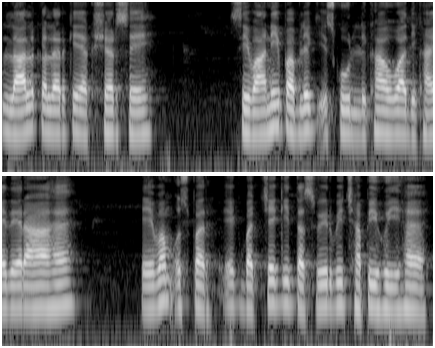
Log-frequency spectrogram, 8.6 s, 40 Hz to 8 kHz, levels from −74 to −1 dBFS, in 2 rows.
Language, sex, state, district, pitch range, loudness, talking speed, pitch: Hindi, male, Uttar Pradesh, Lucknow, 130-140 Hz, -19 LUFS, 175 wpm, 135 Hz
